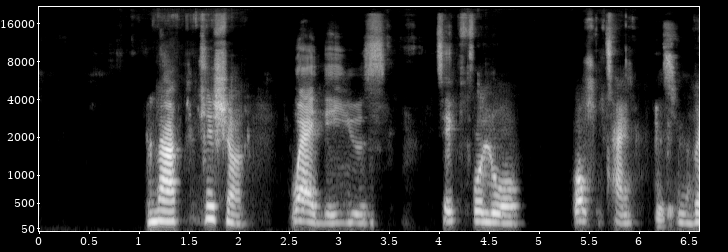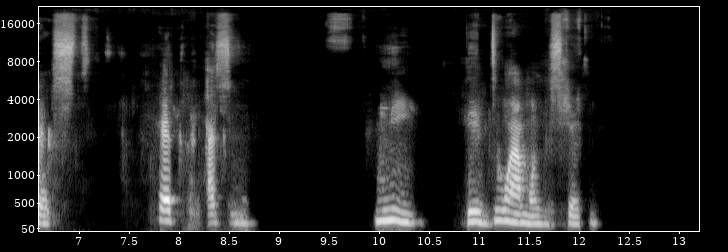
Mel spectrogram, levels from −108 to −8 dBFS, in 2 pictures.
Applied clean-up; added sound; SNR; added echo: neural mask model Resemble Enhance denoiser.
